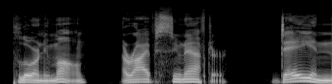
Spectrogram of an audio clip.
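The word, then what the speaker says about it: Plúr na mBan: Oscar had been born nearly a year after he arrived, and Flower of Women, apparently pronounced Pleurnument, arrived soon after.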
